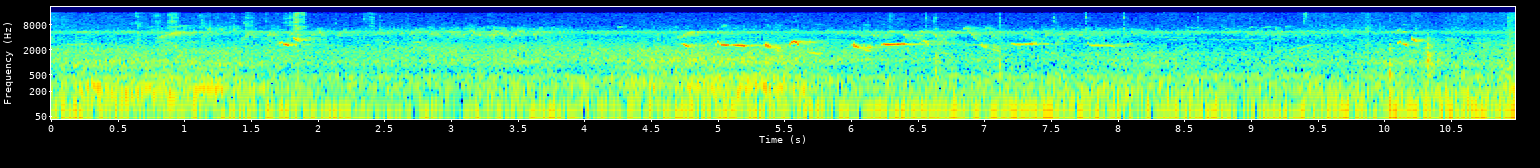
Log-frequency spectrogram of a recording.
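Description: Small birds chirping in short high calls, several in quick succession about halfway through, over a low steady background hiss. A few faint taps and scrapes of a metal palette knife.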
